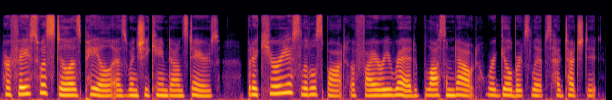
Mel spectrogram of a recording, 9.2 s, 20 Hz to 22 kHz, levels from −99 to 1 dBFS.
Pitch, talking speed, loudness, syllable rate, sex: 230 Hz, 175 wpm, -18 LUFS, 4.3 syllables/s, female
